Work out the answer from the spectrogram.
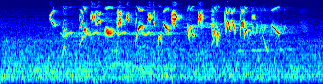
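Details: Canary tutor song for training songbirds: a rapid run of high, sharp chirps and short whistled slurs, about four notes a second, varied in pitch over two seconds, clean against a quiet background.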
